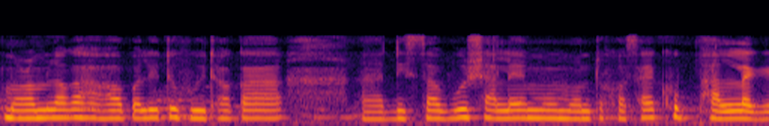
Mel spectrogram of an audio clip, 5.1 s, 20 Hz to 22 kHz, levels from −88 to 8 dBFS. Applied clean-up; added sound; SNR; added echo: none; none; none; none.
